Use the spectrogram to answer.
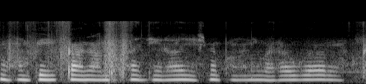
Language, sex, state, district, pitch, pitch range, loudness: Hindi, female, Bihar, Purnia, 210 Hz, 205-220 Hz, -20 LUFS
